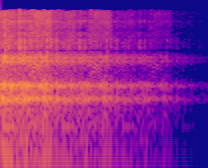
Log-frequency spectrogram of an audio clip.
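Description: An echoing, reverberating tail fading out smoothly, with a couple of held tones dying away, until it reaches silence about a second and a half in.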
